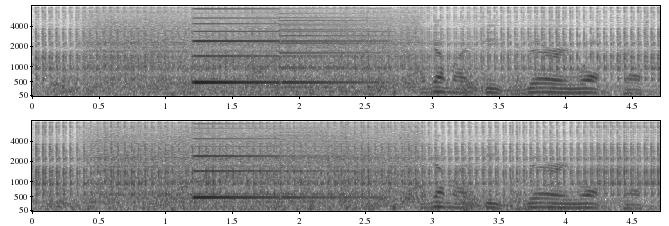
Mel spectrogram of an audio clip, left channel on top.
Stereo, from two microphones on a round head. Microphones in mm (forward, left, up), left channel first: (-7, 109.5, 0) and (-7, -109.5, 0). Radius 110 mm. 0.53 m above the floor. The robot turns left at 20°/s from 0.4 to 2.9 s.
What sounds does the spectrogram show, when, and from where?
1.2 s a ringtone: 165° left; by 2.7 s 135° left
2.9 s a man speaking: 10° left (ahead or behind)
